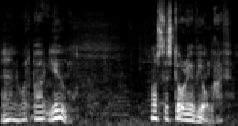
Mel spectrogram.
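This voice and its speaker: A man's voice: medium pitch, very animated, normal speed, vocal fry, warm tone, faint music behind. An actor playing a determined, politely guarded middle-aged man in a naturalistic radio drama, speaking in an understated, hesitant way. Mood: hesitant, friendly.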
